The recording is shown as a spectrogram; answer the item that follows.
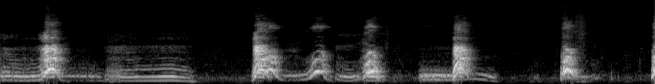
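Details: Two senior black Miniature Poodles, aged about 11 and 12, at a house window barking as someone walks past outside with another dog. Guarding display: a long drawn whining tone, then sharp harsh barks in bursts.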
